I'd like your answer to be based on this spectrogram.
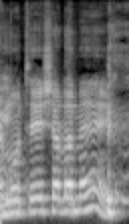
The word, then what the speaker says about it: Timothée Chalamet: Am I saying that right? – Timothée Chalamet. – That's it.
